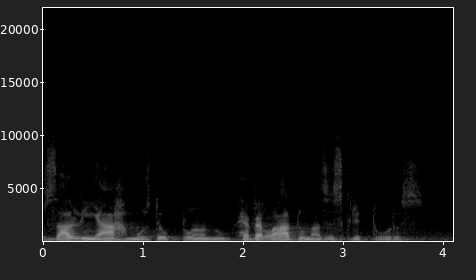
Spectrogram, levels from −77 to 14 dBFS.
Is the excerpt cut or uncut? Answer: cut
